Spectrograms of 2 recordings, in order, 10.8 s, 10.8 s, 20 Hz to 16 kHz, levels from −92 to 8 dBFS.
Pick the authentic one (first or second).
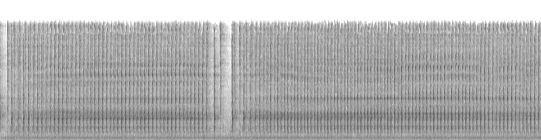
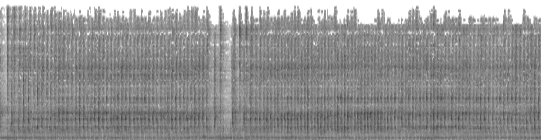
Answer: first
